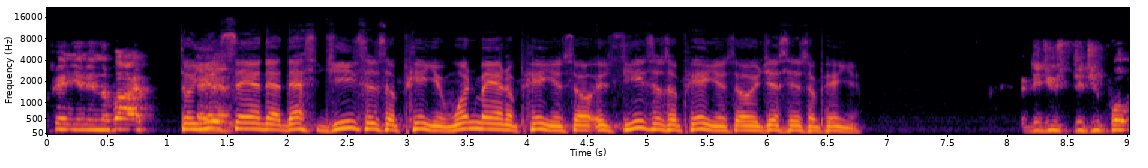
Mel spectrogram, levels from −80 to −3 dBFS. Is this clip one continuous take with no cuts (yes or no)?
no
